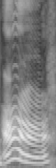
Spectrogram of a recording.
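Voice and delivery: high hammed-up yelp; a sharp, high, playful ouch; mock cry of pain. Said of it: "Ichigo cries".

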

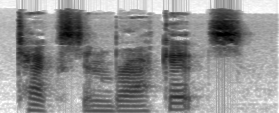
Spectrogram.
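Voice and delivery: ordinary delivery, nothing marked

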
